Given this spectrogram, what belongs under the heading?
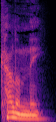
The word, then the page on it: calumny: British English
